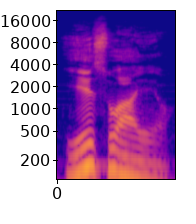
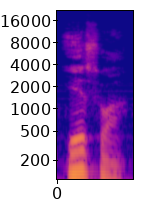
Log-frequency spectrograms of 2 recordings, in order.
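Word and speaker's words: יֵשׁוּעַ: 표기할 수가 있어요 그래고 히브리 본래 예수의 발음이 예수아 예수아 근데 어디를 거쳐서 왔어요 우리이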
